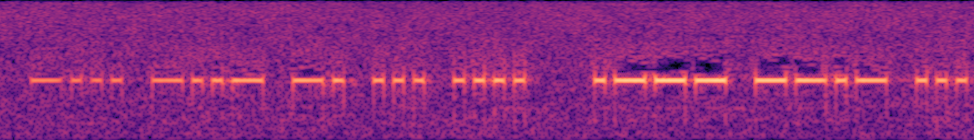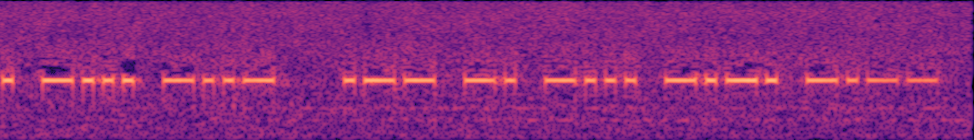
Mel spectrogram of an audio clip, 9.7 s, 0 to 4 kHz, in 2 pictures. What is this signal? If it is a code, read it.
Morse code, heard as a keyed tone, about 24 wpm, 1000 Hz, with noise. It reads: BXNSH JQHBX WNBCY
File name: 6824usb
